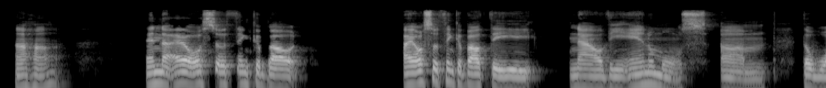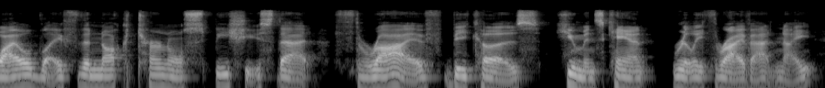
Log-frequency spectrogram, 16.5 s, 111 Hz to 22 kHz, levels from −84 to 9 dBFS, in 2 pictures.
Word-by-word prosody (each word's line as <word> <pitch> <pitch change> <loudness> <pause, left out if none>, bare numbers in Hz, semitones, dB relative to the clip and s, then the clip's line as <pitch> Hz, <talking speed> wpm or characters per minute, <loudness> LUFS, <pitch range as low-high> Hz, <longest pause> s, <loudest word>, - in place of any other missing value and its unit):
Uh-huh, 125 +3 -3 0.9
and 140 +2 +2
I 145 - +3
also 145 0 +4
think 145 0 -8
about 120 -2 +2 1.0
I - - +6
also 160 +4 +6
think 165 -1 -4
about 130 -1 +4
the 110 -2 -1 0.3
now 120 -1 +1
the 115 -1 -6
animals, 125 -7 0
um, 100 -3 -5 0.3
the 125 - +1
wildlife, 110 0 +1
the 125 -1 -2
nocturnal 115 0 -5
species 130 0 0
that - - -2 0.2
thrive 110 +1 +1
because 115 -2 0 0.2
humans 110 -7 0
can't 105 -4 0 0.2
really 110 -2 -2
thrive 105 0 +2
at - - -3
night, - - -7
115 Hz, 105 wpm, -25 LUFS, 110-130 Hz, 1.0 s, I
